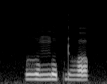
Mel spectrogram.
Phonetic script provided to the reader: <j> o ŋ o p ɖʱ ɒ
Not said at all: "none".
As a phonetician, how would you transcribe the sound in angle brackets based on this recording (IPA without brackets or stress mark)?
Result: ɣ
